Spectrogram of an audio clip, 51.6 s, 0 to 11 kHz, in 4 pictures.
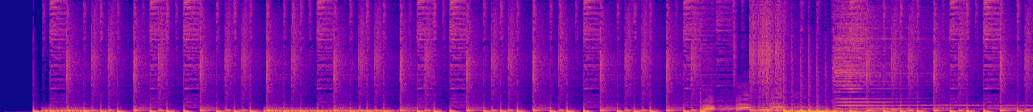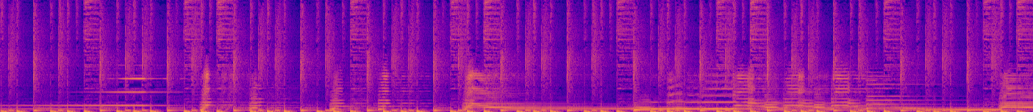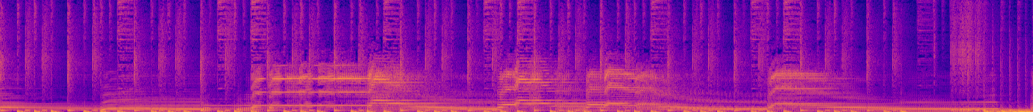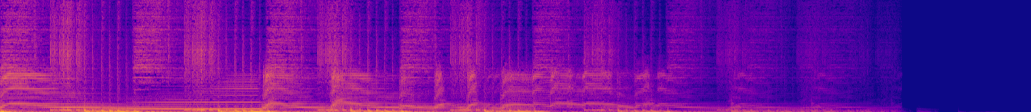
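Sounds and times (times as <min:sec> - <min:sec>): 
drums: 0:00.4 - 0:50.0
guitar: 0:08.8 - 0:49.7.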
